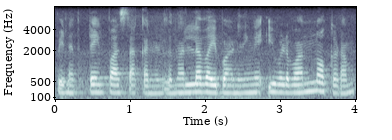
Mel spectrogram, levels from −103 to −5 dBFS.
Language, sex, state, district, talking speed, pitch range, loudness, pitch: Malayalam, female, Kerala, Kasaragod, 150 wpm, 195-210 Hz, -17 LUFS, 200 Hz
